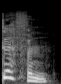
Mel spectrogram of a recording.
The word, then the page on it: deafen: British English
